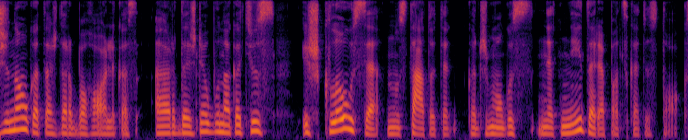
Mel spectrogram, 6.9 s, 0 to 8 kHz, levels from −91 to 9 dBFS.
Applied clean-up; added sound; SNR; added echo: none; none; none; none.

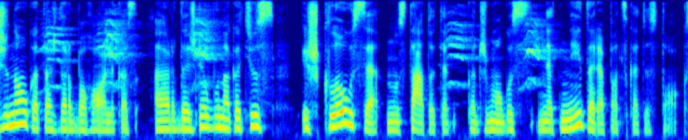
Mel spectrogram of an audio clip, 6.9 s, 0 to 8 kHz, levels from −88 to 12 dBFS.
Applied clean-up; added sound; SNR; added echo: none; Bird vocalization, bird call, bird song; 19 dB; none.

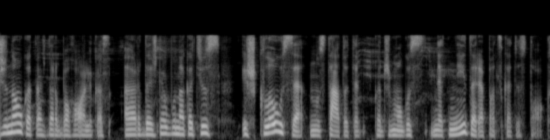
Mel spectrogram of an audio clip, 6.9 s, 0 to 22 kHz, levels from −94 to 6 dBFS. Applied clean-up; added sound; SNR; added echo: neural separator model SepFormer DNS4.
